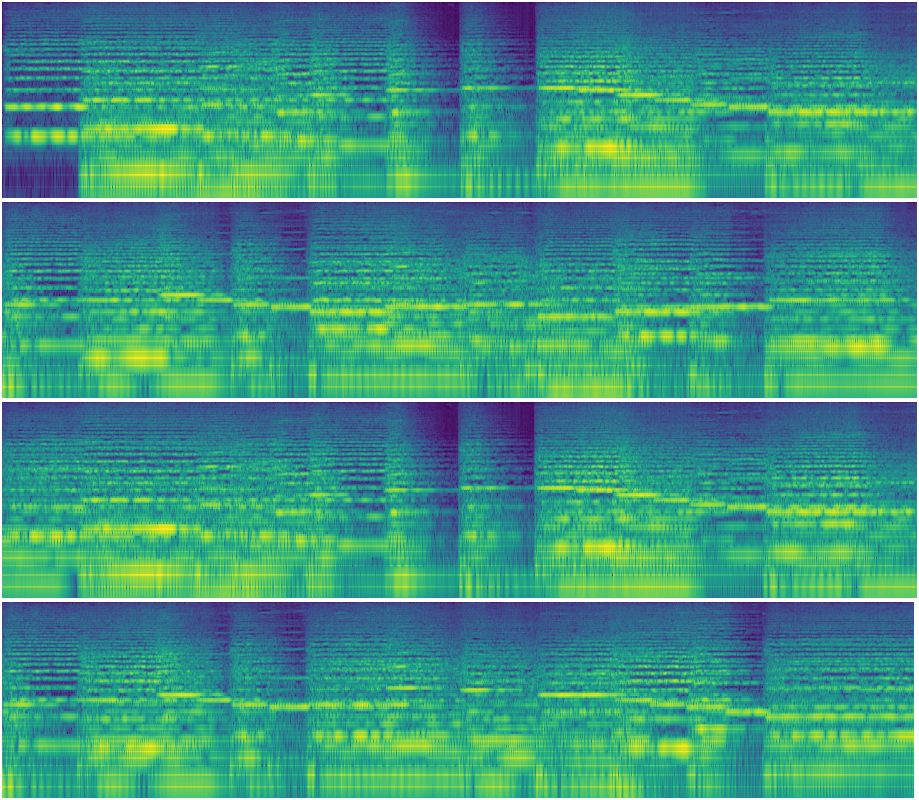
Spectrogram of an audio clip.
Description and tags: Orchestral jingle, loopable.
You are free to do whatever you want with this snippet...
Although I'm always interested in hearing new projects using this loop!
